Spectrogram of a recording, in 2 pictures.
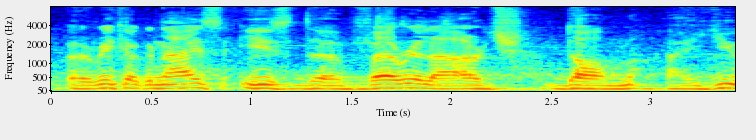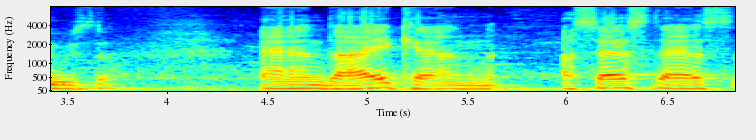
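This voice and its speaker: Mellow man, halting explainer. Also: medium pitch. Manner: halting, searching for words, didactic. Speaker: loudspeaker designer being interviewed. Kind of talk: technical explanation in an interview. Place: audio trade show in Milan. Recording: noisy trade show interview, background ambience.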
